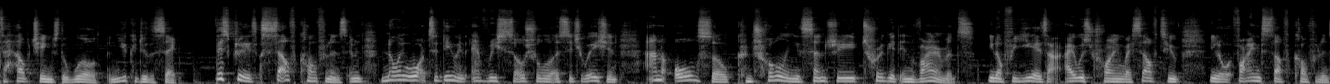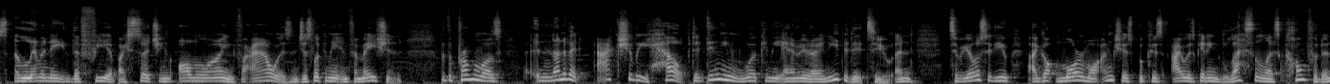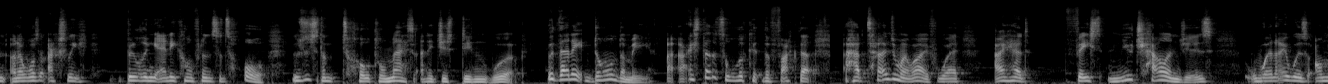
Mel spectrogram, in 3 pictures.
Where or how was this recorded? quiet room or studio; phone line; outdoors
quiet room or studio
